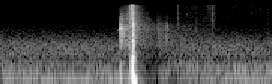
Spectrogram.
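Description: A single gunshot cracks sharply nearby.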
